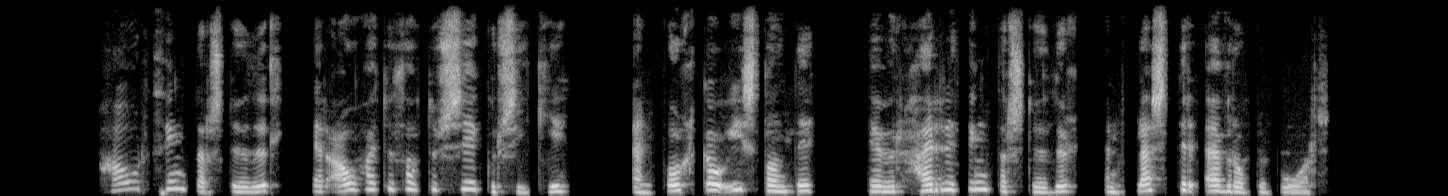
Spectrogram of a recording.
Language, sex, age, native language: Icelandic, female, 30-39, Icelandic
